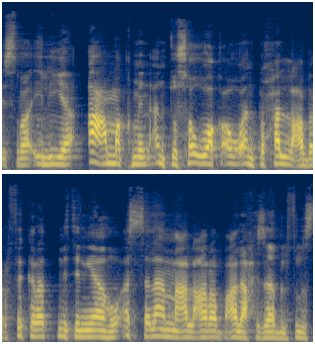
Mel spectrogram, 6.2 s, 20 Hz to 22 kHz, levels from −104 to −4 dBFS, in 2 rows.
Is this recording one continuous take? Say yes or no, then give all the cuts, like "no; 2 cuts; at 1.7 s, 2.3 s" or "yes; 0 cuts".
yes; 0 cuts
